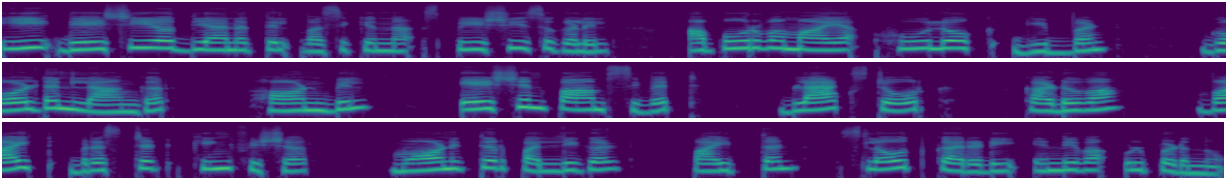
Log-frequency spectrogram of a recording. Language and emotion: Malayalam, neutral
